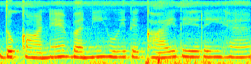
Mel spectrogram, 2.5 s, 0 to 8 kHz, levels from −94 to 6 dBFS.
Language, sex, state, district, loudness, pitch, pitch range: Hindi, female, Uttar Pradesh, Varanasi, -16 LUFS, 235 Hz, 225-240 Hz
